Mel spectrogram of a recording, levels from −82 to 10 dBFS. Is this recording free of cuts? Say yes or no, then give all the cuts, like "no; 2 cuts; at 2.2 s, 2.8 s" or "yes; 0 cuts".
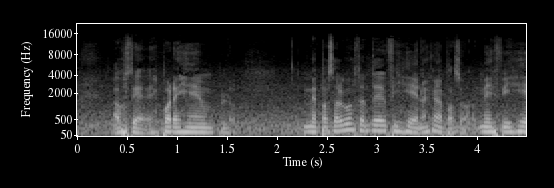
no; 2 cuts; at 2.3 s, 3.1 s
